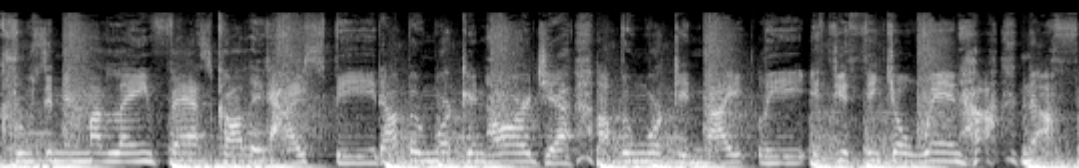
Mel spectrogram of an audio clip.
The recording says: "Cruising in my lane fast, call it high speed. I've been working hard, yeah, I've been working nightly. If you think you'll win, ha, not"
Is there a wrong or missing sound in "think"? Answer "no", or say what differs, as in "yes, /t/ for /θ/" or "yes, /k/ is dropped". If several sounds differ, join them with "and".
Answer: no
